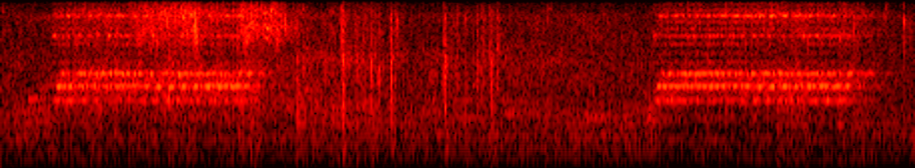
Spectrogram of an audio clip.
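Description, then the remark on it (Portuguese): A telephone rings in two long bursts of bright, warbling electronic tone, with a pause of clicks and clatter between them and no talking. “Essa rapidez sua, o telefone vai desligar.”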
